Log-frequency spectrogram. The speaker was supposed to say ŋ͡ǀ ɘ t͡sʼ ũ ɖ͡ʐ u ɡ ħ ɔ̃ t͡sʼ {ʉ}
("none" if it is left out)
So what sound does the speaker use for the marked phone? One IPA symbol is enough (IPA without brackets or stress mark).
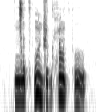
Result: u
